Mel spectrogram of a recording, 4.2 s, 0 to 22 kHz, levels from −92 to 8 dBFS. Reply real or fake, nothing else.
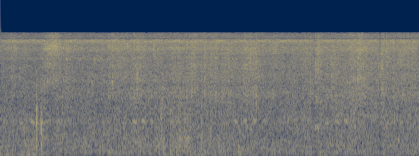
real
